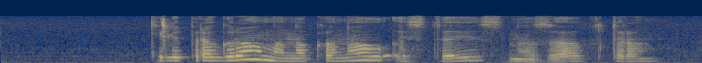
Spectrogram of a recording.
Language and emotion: Russian, sad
